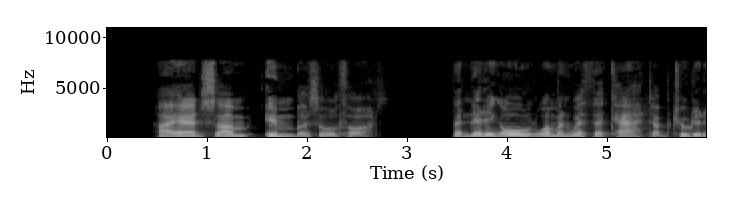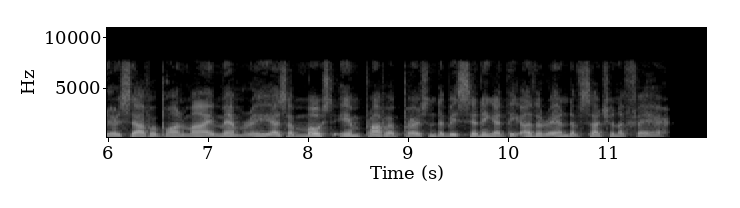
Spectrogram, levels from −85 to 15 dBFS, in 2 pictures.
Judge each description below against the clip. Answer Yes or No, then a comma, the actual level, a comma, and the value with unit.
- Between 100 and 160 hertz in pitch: Yes, medium, 140 Hz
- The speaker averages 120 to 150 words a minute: No, average, 165 wpm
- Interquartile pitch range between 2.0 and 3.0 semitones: No, average, 4.0 semitones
